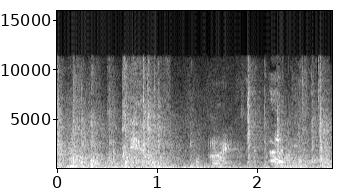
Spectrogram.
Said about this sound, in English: Frost and Marsh force open the other lift shaft door.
